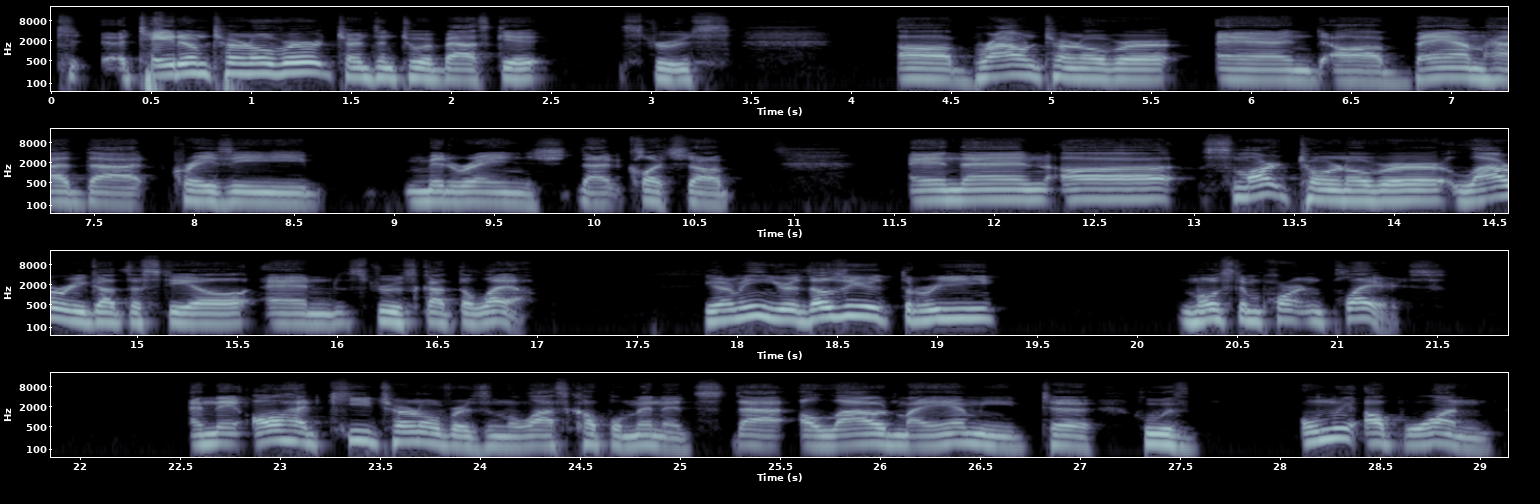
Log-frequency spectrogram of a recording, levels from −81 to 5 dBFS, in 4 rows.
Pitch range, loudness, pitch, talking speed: 130-160 Hz, -25 LUFS, 140 Hz, 140 wpm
